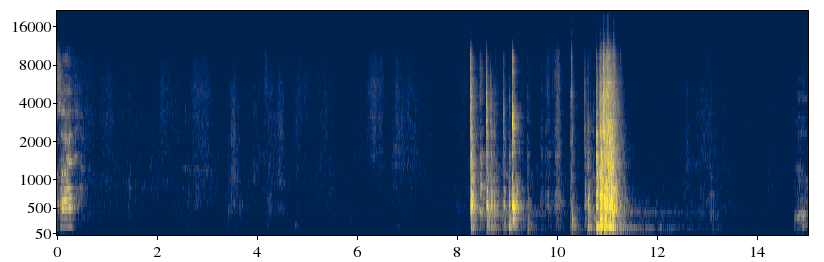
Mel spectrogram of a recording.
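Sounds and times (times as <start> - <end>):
metal parts clanking: 8.3 - 11.4.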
